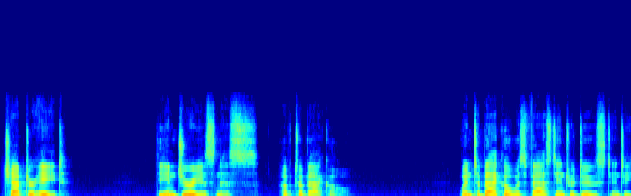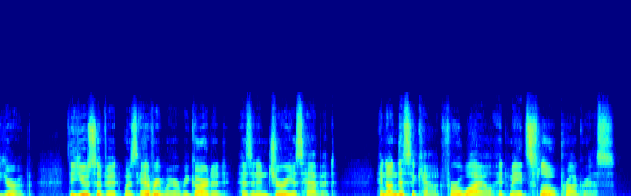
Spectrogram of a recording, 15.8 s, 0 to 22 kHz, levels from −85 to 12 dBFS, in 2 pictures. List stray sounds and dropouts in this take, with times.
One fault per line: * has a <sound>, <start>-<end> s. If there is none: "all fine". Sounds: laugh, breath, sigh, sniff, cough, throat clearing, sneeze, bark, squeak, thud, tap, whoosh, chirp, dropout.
all fine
